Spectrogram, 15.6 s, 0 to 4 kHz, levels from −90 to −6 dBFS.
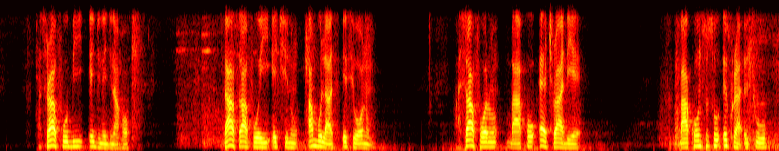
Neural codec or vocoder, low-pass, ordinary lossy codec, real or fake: none; 3.6 kHz; Opus, 64 kbps; real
